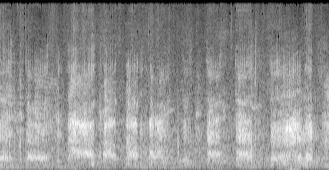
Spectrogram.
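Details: Rani, a little female Fox Terrier, and Cookie, a Great Dane, growling during play; gravelly growls come in short rolling bursts about once a second, with brief pauses between.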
